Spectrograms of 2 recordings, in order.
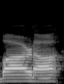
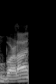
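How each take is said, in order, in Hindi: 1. यह शब्द धीरे-धीरे खींचकर बोला गया है। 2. यह शब्द तेज़ और संक्षिप्त रूप में बोला गया है। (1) "खींच कर पढ़िएगा बड़ा" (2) "आप उसको बड़ा नहीं बोलिएगा"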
